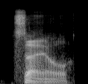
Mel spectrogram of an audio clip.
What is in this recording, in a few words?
"sail", British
